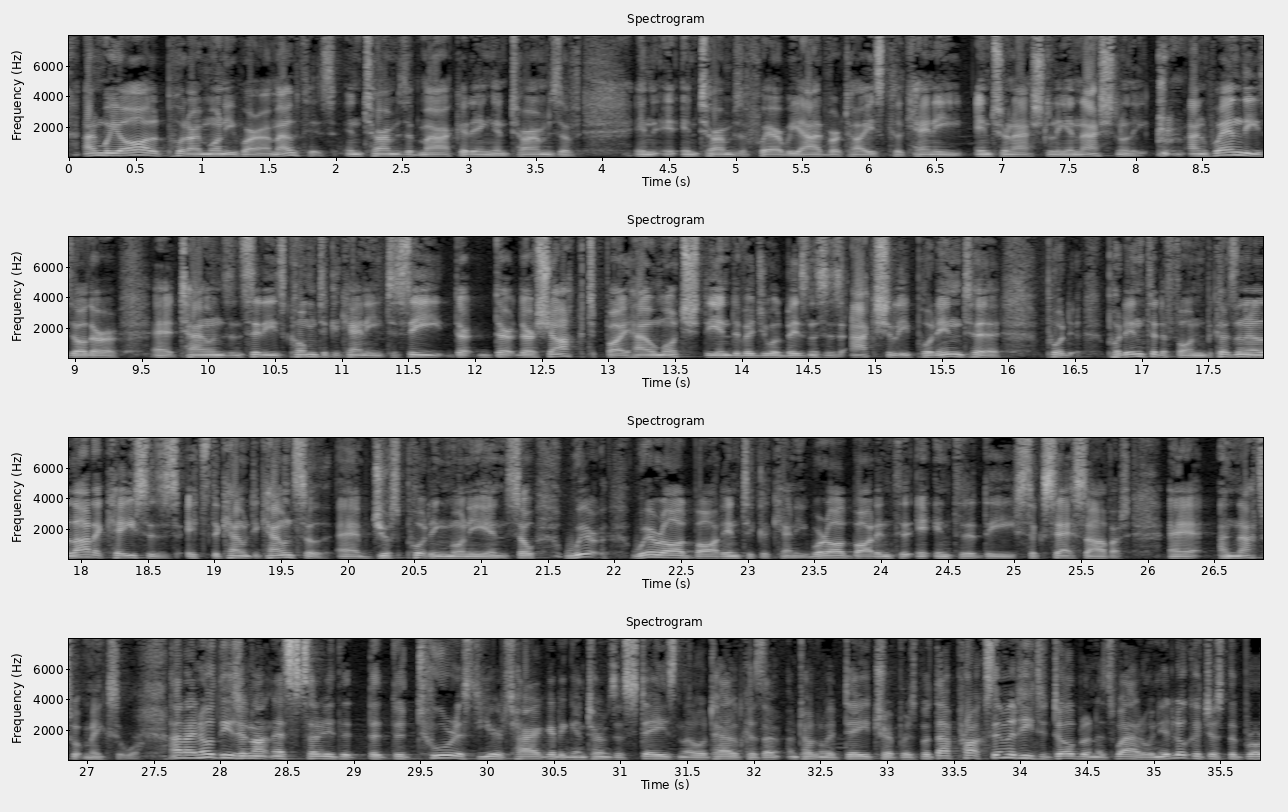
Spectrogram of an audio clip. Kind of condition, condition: setting, busy venue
